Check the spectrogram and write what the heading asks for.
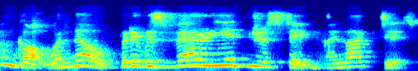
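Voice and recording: A woman does a croaky, put-on character voice at a high pitch and a very fast pace.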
